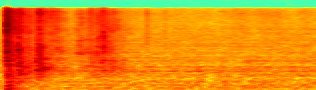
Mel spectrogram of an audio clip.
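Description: A short rattling clatter of light hard plastic knocking together: a sharp first hit followed by a few smaller rattles, all over within about a second.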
